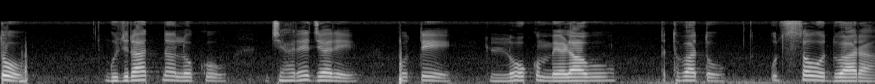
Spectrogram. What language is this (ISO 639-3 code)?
guj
